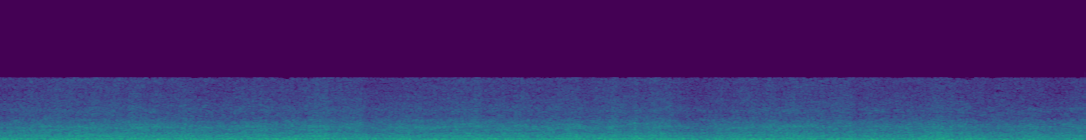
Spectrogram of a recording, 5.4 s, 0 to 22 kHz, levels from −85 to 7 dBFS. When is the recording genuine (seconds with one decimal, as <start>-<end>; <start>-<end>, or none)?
0.9-1.6; 3.9-5.4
